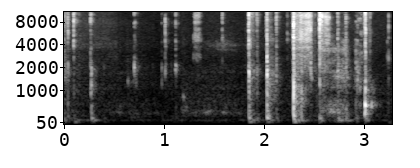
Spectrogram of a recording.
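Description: Quick bursts of typing on a computer keyboard while writing Objective-C code in Xcode, close and crisp, with irregular clusters of key clicks and a denser flurry toward the end.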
